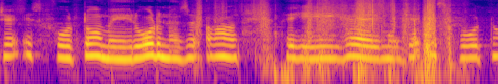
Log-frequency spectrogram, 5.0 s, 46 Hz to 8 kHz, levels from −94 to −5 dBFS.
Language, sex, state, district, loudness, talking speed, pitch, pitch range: Hindi, female, Madhya Pradesh, Umaria, -18 LUFS, 155 wpm, 240 Hz, 230-260 Hz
